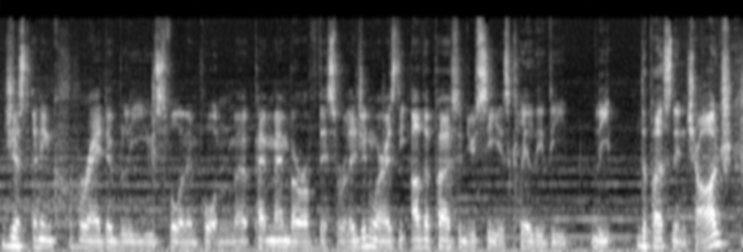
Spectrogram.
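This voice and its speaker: A man working as game master, improvising narration for a tabletop game in an animated, conversational way. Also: fairly low pitch, fast talker, few pauses, soft background music.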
